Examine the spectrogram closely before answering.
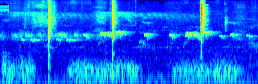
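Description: A man blowing hard on a wood cooking fire in three long puffs, while a large knife chops sharply three times, the last chop the loudest. Small birds chirp throughout.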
